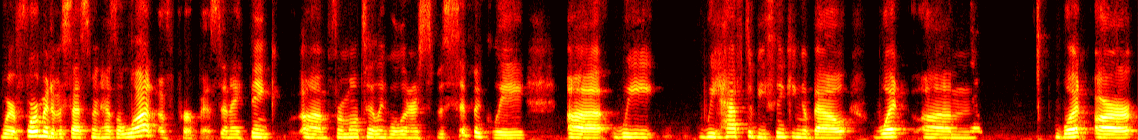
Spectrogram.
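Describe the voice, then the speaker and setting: A woman with a New York accent, a guest expert in an interview, talking in halting starts and restarts with frequent tag questions. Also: mid-range voice. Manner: halting, many fillers and restarts, "right?" tags. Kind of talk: interview conversation.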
